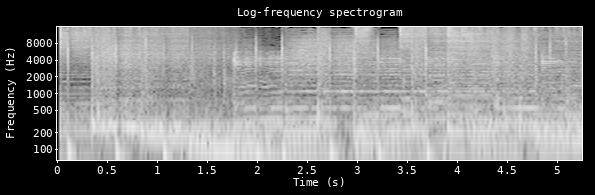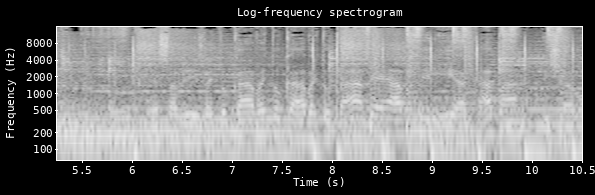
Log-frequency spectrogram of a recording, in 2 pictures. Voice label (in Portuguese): locutor a voz magnifica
